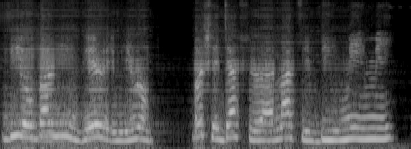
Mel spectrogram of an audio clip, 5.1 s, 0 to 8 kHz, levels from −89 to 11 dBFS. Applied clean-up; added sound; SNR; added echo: neural separator model SepFormer DNS4.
